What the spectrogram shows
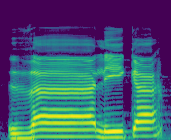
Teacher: ये ज़ाल पे ज़बान निकाली जाती है, खड़ा ज़बर है इसके ऊपर, ज़ाल खड़ा ज़बर ज़ा।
